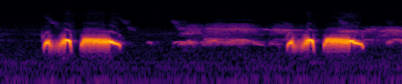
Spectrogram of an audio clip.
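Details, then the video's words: Spotted dove lure bird urging a fight; two low cooing phrases, each a short doubled note then a drawn-out hoot, with softer distant cooing from another dove in between. "tiếng chim cu gáy mồi giọng thổ đồng, cu gáy thổ pha đồng thúc đấu"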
